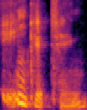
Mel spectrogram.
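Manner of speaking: put-on tiny, little elderly woman voice. The narrator voices a character speaking aloud: little old halfling lady voice. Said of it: "in the voice of a little old halfling lady".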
